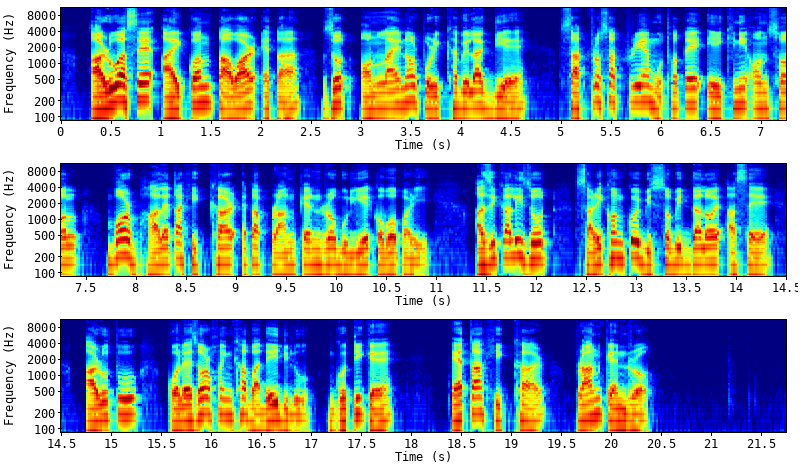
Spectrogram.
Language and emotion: Assamese, neutral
